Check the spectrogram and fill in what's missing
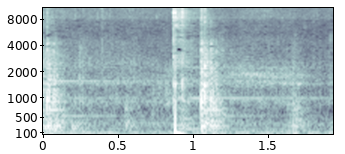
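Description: Tomato is stirred into potato bharta in a pan, with a steady sizzle underneath and a few sharp clinks of a spoon against the pan, close by.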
